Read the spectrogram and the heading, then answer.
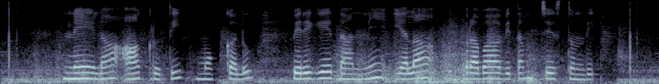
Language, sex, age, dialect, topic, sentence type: Telugu, female, 25-30, Southern, agriculture, statement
